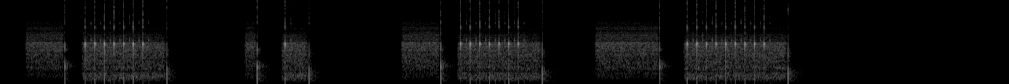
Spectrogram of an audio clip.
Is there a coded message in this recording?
Yes: pulse dialling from 0.2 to 7.9 s, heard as a rotary dial, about 10 pulses a second, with room echo. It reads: 7 1 7 9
